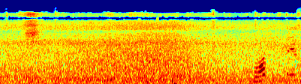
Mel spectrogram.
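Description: Wind buffeting the microphone: a steady, rumbling rush of noise.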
